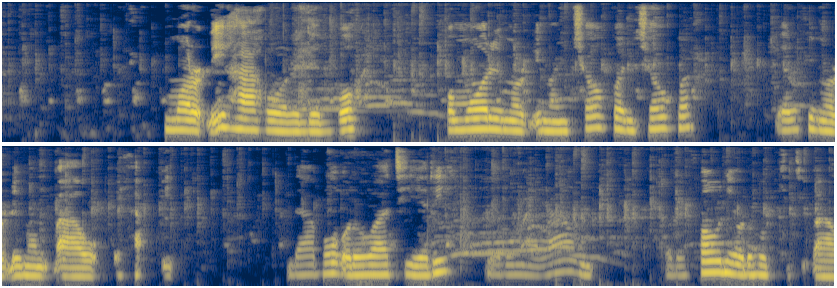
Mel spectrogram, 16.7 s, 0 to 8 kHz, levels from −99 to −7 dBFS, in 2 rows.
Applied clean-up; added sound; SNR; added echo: classical method log-MMSE.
